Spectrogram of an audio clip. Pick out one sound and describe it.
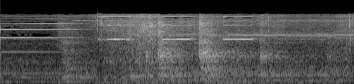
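An elevator beeps three times in short bursts.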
